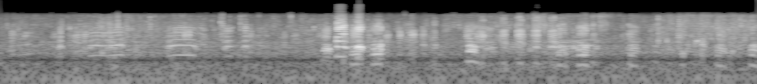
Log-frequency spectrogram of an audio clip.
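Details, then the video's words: Trumpeter swans at Gallup Park in Ann Arbor, Michigan, during mating time: a few short, nasal, horn-like honks early on, followed by bursts of overlapping calls and scattered clicks and splashes. "Trumpeter Swans @ Gallup Park Mating Time"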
